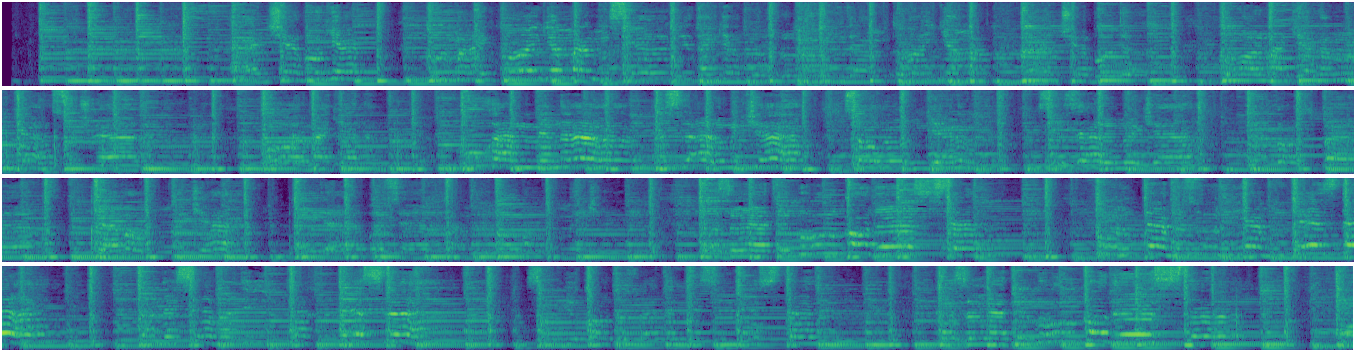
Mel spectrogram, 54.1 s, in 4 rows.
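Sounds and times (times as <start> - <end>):
guitar: 0.0 - 54.0.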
